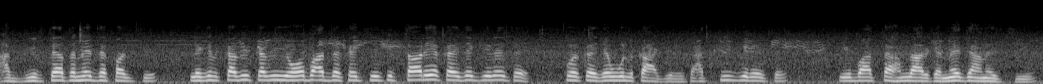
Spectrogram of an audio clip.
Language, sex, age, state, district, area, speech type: Maithili, male, 60+, Bihar, Araria, rural, spontaneous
